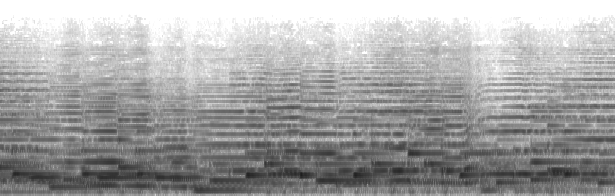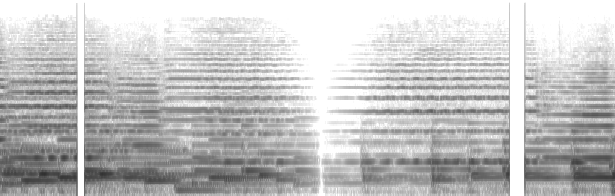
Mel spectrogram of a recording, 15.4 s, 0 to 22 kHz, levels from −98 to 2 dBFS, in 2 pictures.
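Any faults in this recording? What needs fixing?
There's a digital broadcast dropout at 8.66 to 8.76 s and again at 14.06 to 14.26 s: the receiver mutes on failed frames, losing roughly 0.1 s, then 0.2 s. Better reception, a stronger signal or a better antenna, would stop it.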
